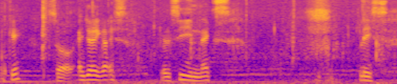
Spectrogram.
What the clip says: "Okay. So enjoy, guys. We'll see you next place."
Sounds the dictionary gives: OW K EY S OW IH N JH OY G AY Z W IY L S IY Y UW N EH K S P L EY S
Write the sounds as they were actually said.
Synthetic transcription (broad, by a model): OW K EY S OW IH N JH OY G AY S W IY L S IY N EH K S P L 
